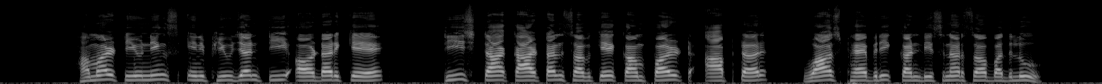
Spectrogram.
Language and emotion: Maithili, neutral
